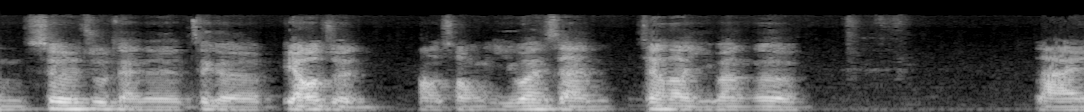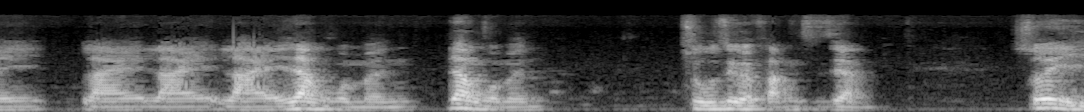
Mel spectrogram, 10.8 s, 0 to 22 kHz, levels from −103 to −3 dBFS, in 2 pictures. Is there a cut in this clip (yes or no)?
yes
